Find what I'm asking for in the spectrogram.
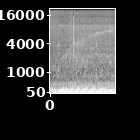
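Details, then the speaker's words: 2013 Ford Taurus SHO with a 2012 Ford Flex EcoBoost engine swapped in, first drive with no exhaust fitted: turbo audible, deep open exhaust note climbs smoothly as revs build, pulling cleanly with no misfire or rattle. "no exhaust so you can hear the turbo runs like butter it moves it's definitely not a slouch"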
